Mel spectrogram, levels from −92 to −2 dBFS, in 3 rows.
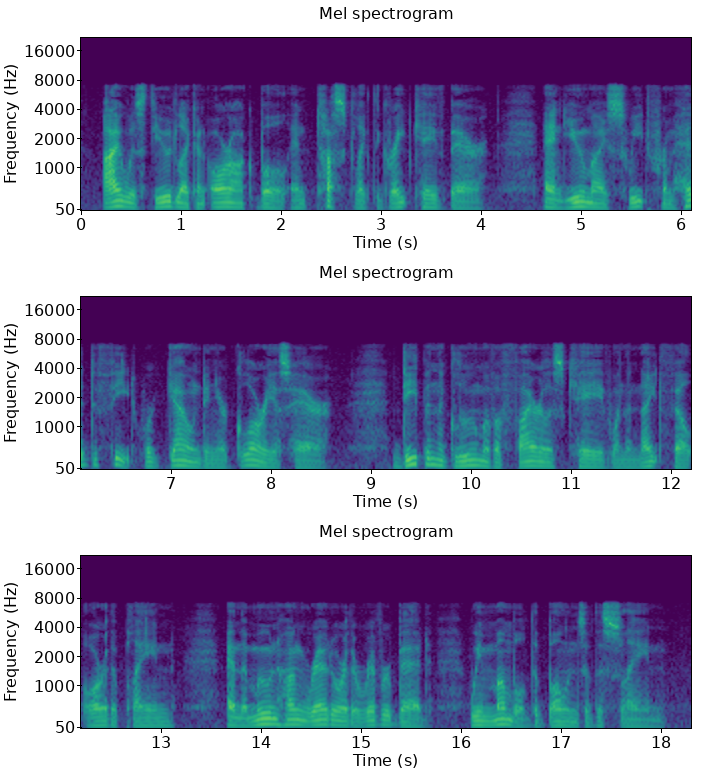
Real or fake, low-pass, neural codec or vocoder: real; 7.2 kHz; none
